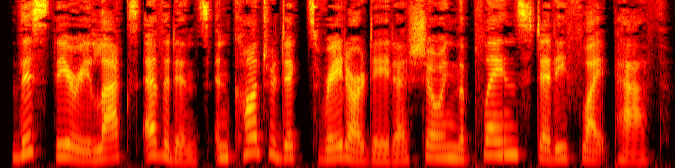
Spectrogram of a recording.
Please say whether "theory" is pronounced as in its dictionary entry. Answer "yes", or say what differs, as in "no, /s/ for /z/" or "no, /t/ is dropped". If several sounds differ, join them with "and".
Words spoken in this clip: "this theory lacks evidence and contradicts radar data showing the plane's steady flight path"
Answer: yes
